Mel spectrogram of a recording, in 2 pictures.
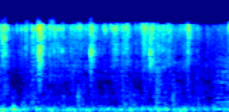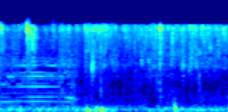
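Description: A cow moos once in the middle, a steady call of about a second. Scattered light clicks and crackles run under it.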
